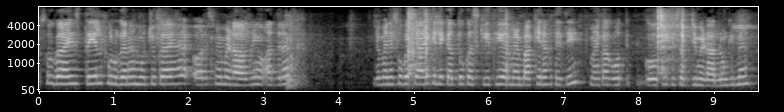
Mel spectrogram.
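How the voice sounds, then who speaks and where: A woman's voice: on the high side, level tone, a little fast, darkish tone, lo-fi sound, slight background noise. A woman with a head cold chatting casually to her viewers in a home vlog, talking straight to the camera. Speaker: home vlogger. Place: home, kitchen and house.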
